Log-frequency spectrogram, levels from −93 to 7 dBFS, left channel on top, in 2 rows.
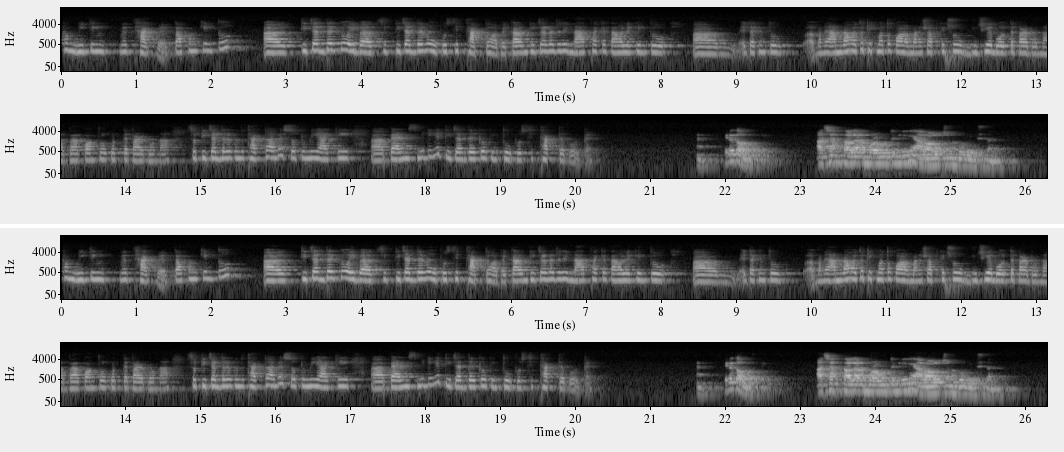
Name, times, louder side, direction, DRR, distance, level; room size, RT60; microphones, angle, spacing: voice 1, 0.0-2.3 2.7-8.1 8.4-9.6 9.9-20.2, right 1 dB, 5° right, 5 dB, 0.4 m, -33 dB
voice 2, 22.0-22.4 23.2-25.7, right 2 dB, 25° right, 1 dB, 1.8 m, -27 dB
9.4 x 5.0 x 7.8 m, 0.72 s
head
